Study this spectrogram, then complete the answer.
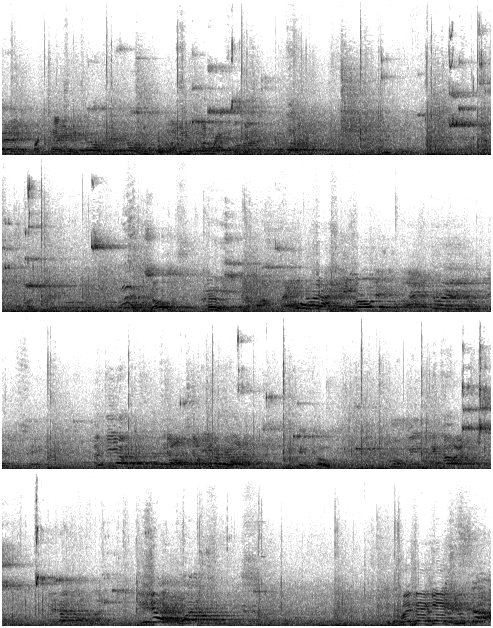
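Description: A basketball bounces on a hard court in a large echoing gym.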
